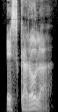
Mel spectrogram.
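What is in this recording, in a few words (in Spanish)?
"escarola", Spanish; mekanta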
